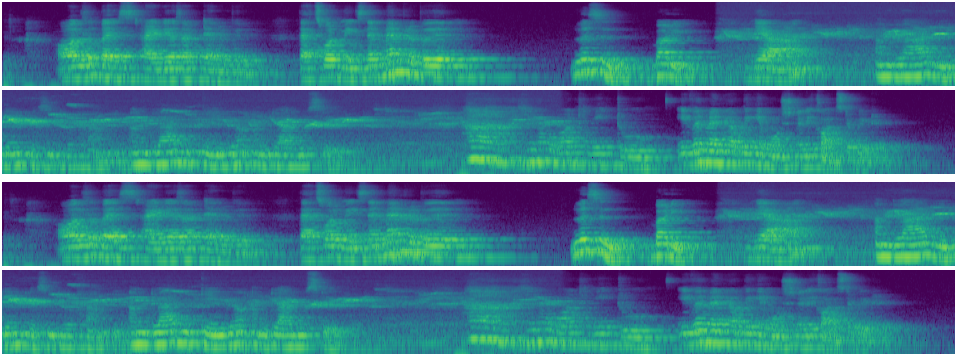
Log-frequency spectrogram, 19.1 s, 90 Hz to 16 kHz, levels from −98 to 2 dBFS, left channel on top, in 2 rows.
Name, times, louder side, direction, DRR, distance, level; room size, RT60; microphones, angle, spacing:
voice 1, 0.5-2.5 3.0-4.7 7.4-8.1 13.8-18.3, left 2 dB, 75° left, -5 dB, 0.8 m, -27 dB
voice 2, 5.7-6.2 6.5-6.9 8.7-12.9, right 3 dB, 85° right, 1 dB, 0.4 m, -27 dB
sound 1, 7.1-15.1, left 3 dB, 30° left, 0.7 m, -37 dB
3.7 x 2.6 x 3.0 m, 1.0 s
head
